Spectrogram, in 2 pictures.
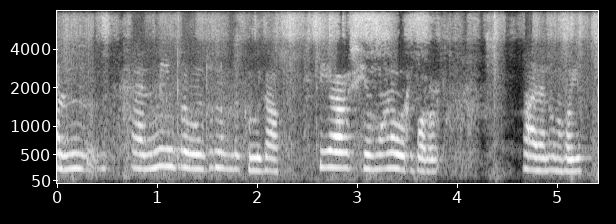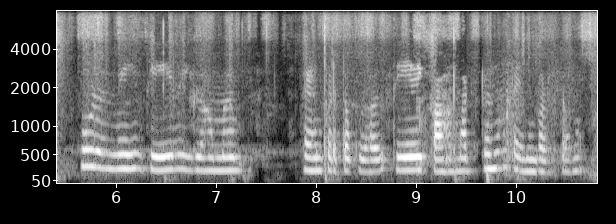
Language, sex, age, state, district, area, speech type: Tamil, female, 30-45, Tamil Nadu, Mayiladuthurai, rural, spontaneous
